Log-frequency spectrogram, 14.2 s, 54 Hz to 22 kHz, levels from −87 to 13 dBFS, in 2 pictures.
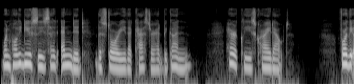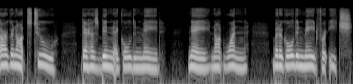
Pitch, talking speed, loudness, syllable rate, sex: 190 Hz, 130 wpm, -18 LUFS, 4.3 syllables/s, female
